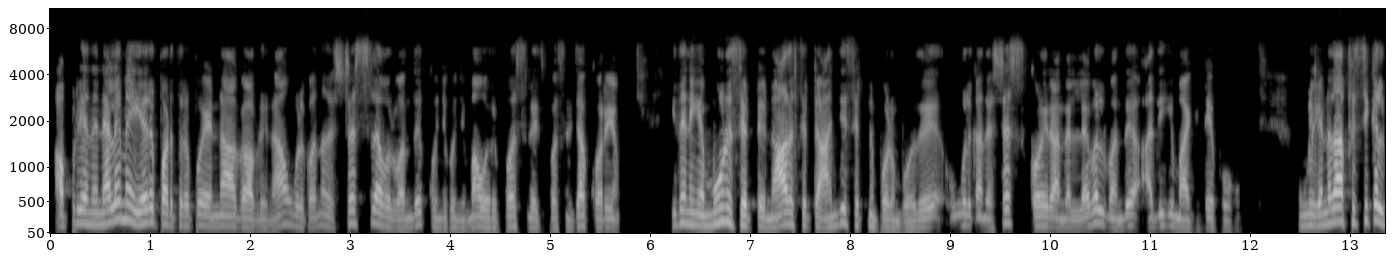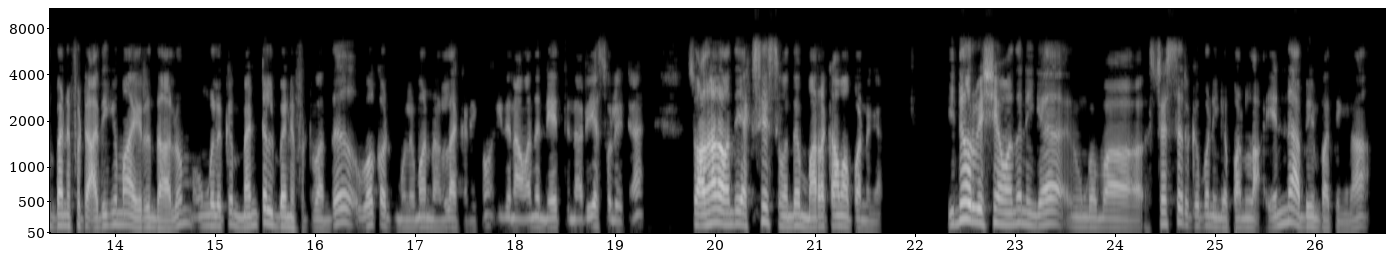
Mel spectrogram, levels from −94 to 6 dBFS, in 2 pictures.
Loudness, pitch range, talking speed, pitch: -28 LUFS, 130-175 Hz, 175 wpm, 150 Hz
